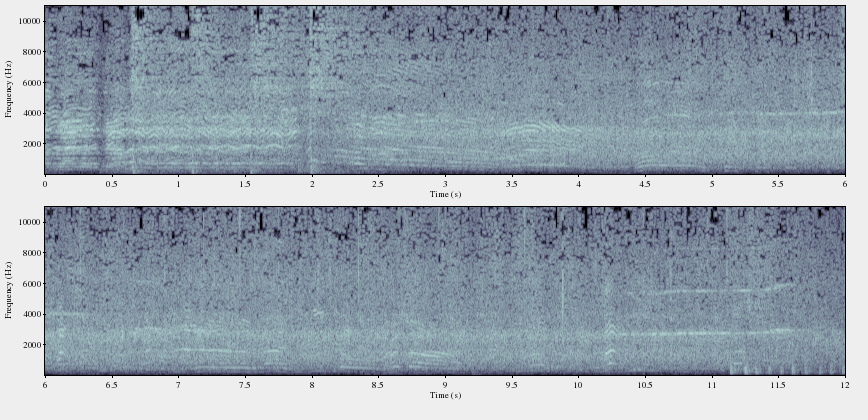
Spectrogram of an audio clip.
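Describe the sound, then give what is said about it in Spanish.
Audience applause in the Gran Teatro Falla for a carnival comparsa after its set of couplets, dense, sustained clapping from a large crowd that stays loud and even throughout. “pues ahí quedó esa tanda de cuplés, pisando fuerte esta comparsa también sobre las tablas del escenario del Gran Teatro Falla. El público así se lo reconoce”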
